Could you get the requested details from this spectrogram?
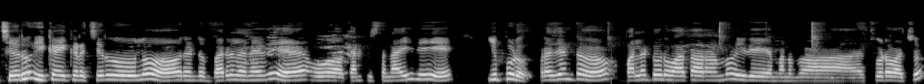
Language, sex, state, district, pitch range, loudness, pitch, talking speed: Telugu, male, Andhra Pradesh, Anantapur, 185-220 Hz, -13 LUFS, 200 Hz, 95 wpm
